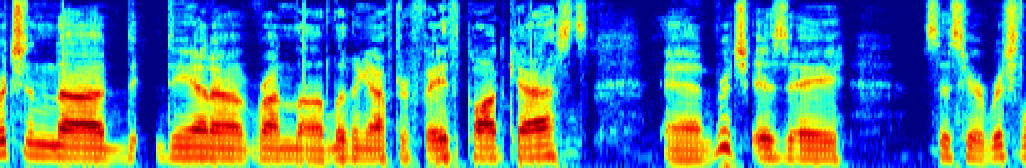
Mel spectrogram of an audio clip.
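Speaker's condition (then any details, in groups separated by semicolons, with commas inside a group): No condition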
